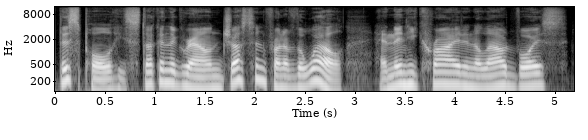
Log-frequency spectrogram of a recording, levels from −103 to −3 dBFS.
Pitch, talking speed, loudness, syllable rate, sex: 140 Hz, 245 wpm, -18 LUFS, 4.7 syllables/s, male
